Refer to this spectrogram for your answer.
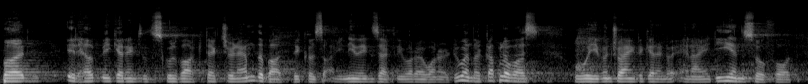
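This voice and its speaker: A man in his forties with an Indian accent speaks from the floor at a conference. His voice is medium in pitch and earnest, moving through examples one by one. The big room gives him long reverb. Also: fairly even intonation, very fast, a little mellow. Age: 40s. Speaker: audience member, architect. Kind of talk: impromptu comment at a conference. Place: large hotel conference hall. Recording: echoey hall with long reverb.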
